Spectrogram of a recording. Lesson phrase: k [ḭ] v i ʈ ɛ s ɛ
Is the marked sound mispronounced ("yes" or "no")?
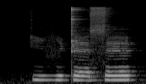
yes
